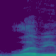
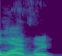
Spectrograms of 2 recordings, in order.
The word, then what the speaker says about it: Lively: of their players I think it was like Levy Levi the second or I'm not I'm getting his name wrong I know oh Lively Lively there we go yeah that's that's definitely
